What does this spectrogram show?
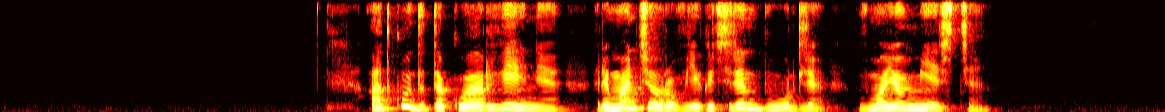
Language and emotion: Russian, positive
